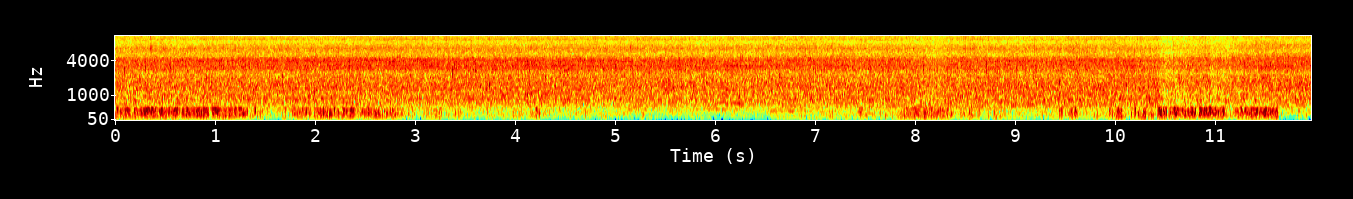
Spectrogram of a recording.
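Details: Steady splashing and running water with broadband noise, in bursts; no clear animal calls stand out.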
